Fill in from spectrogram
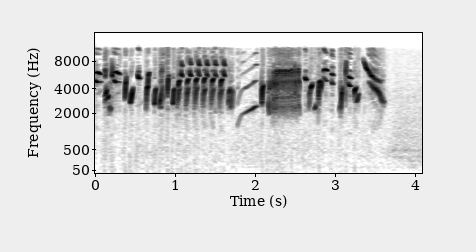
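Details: Goldfinch training song: a rapid, dense run of high twittering notes, trills and sweeping upslurs, with a buzzy, nasal burst near the middle before the phrase stops abruptly into quiet.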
